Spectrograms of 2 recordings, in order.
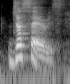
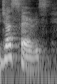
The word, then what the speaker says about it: Jacaerys: E as 2 pessoas falaram Jacaerys, que foram o Viserys e o Criston. Os 2 chamam ele de Jacaerys. Então, pelo visto na série, a pronúncia é essa, e eu vou usar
